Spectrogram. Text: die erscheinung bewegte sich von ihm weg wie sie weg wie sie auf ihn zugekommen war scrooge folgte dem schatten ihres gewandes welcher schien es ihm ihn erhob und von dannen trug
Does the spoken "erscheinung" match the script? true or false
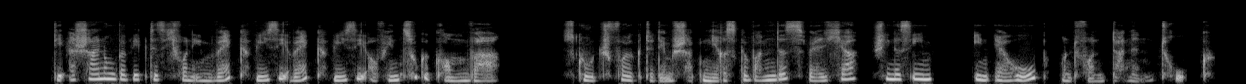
true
